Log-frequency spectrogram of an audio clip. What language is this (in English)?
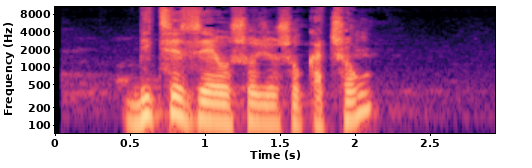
Galician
